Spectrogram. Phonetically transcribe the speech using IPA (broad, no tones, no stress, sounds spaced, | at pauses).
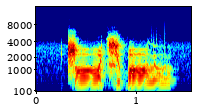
ʈ͡ʂ ɑː t͡ɕ ə ɓ ɑː l ɤ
